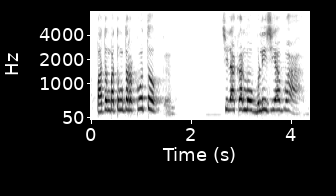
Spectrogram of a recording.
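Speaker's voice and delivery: a young trader peddling statues he mocks; street hawker calling. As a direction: call out to every passer-by. Hawking statues to villagers.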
